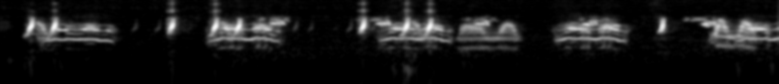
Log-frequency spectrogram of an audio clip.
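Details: Quail, male and female, uttering repeated harsh, rasping, gargled phrases, each opened by a sharp high note, about every three-quarters of a second.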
